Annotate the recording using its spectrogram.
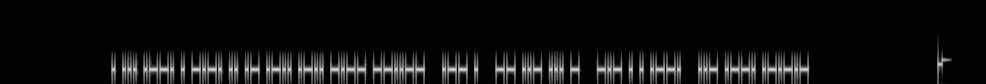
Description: Morse code, heard as a keyed tone, about 44 wpm, 700 Hz. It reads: ESPECIALLY, WE MUST KEEP UP.
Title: Sentences from Top 700 Words 45wpm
